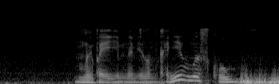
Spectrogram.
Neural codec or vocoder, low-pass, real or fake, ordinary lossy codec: codec, 16 kHz in and 24 kHz out, 2.2 kbps, FireRedTTS-2 codec; 5.4 kHz; fake; none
